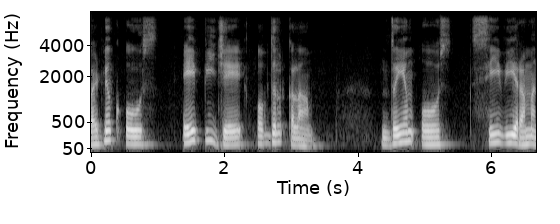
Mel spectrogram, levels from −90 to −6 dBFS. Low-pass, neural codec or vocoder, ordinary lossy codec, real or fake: 7.2 kHz; codec, 16 kHz, 4 kbps, FunCodec, trained on Chinese and English, 50 frames a second; AAC, 48 kbps; fake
